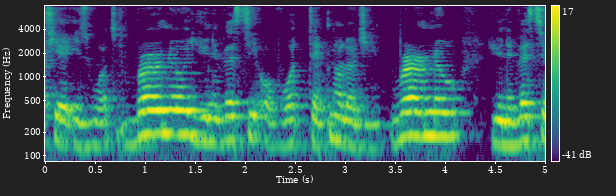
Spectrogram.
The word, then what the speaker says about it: Brno: So the first university I have right here is Brno University of Technology. Brno University of Technology. It's spelled as BRNO.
